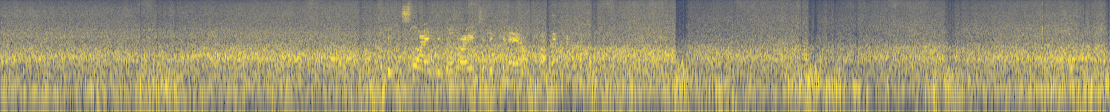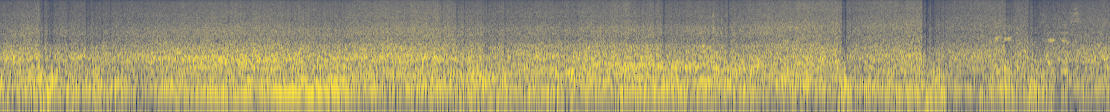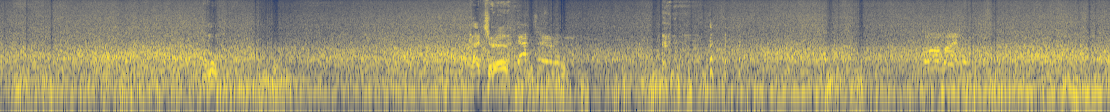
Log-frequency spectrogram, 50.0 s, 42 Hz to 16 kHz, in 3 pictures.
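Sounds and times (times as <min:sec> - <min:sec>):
boat outboard motors droning: 0:00.0 - 0:49.9
water noise: 0:00.0 - 0:49.9
wind on microphone: 0:00.0 - 0:49.9.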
